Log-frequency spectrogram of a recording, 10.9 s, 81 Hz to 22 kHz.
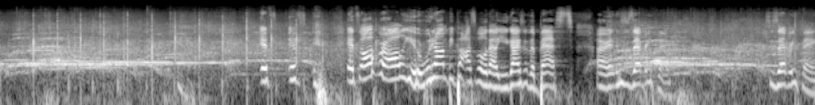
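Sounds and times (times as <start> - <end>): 
live crowd applauding: 0.0 - 5.6, 8.0 - 10.8
speech: 3.5 - 9.3, 10.3 - 10.8.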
